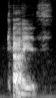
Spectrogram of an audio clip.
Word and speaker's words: Caius: Kaiser, Caius, and they come from the word Gaius, so technically the correct pronunciation is Caius, but Caius.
